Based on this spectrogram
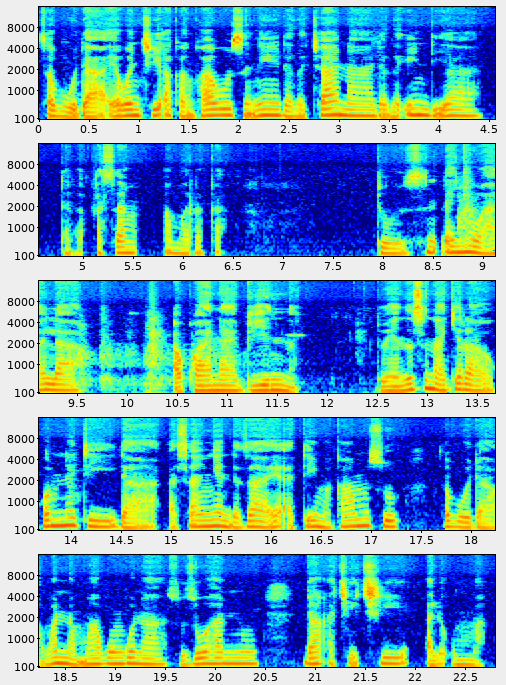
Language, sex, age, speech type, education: Hausa, female, 46-60, spontaneous, tertiary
